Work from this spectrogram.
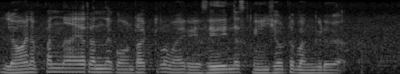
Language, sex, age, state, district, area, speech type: Malayalam, male, 18-30, Kerala, Kottayam, rural, read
